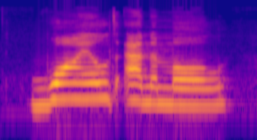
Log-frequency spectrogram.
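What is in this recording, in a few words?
"wild animal", British English; PictureDictionary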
